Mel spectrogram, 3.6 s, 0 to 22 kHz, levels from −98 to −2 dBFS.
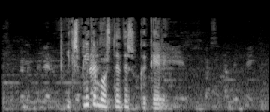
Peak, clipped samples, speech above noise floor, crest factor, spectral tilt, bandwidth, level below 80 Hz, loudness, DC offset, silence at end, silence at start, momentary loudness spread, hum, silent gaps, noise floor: -6 dBFS; under 0.1%; 25 dB; 22 dB; -3.5 dB/octave; 11.5 kHz; -62 dBFS; -25 LUFS; under 0.1%; 0.1 s; 0.05 s; 25 LU; none; none; -50 dBFS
